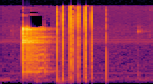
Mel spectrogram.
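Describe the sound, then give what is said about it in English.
A glass rings out with a bright clink, followed by a quick run of glugging bursts as a refill is poured into it, then a single last splash; no talking. “Hold on a second. I'm going to get refill.”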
